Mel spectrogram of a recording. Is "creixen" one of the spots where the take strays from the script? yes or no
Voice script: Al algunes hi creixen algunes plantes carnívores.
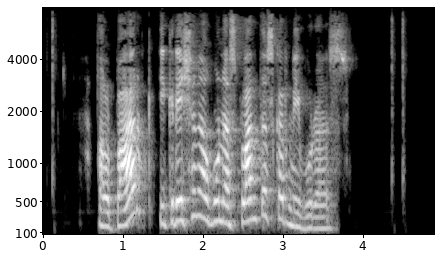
no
